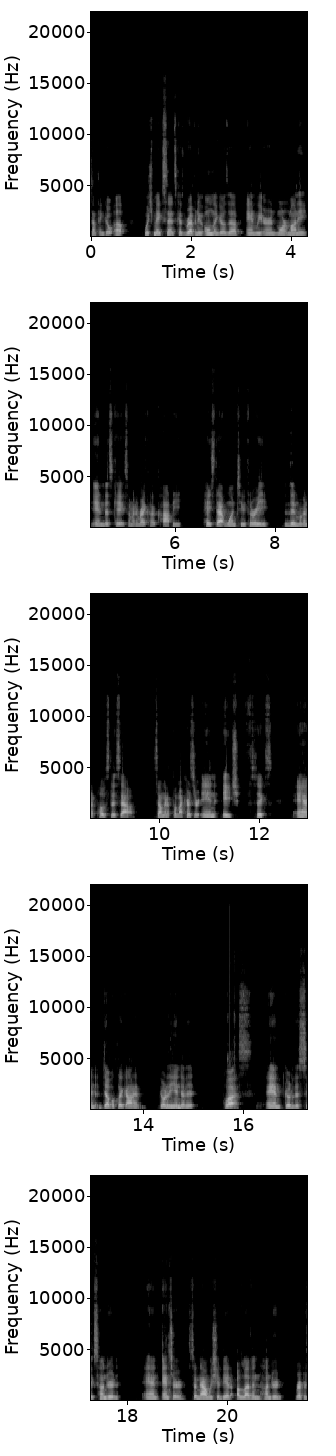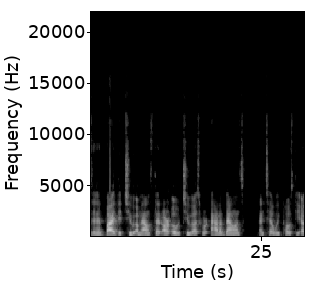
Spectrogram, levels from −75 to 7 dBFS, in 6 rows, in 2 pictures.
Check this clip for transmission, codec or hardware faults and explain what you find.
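There is one fault, overlapping chunks, heard twice. At 5.7 s and again at 15.72 s, a 20 ms stretch of audio plays twice. Each new 10-second chunk starts before the previous one ends. The doubled joins come across as brief stutters or clicks.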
